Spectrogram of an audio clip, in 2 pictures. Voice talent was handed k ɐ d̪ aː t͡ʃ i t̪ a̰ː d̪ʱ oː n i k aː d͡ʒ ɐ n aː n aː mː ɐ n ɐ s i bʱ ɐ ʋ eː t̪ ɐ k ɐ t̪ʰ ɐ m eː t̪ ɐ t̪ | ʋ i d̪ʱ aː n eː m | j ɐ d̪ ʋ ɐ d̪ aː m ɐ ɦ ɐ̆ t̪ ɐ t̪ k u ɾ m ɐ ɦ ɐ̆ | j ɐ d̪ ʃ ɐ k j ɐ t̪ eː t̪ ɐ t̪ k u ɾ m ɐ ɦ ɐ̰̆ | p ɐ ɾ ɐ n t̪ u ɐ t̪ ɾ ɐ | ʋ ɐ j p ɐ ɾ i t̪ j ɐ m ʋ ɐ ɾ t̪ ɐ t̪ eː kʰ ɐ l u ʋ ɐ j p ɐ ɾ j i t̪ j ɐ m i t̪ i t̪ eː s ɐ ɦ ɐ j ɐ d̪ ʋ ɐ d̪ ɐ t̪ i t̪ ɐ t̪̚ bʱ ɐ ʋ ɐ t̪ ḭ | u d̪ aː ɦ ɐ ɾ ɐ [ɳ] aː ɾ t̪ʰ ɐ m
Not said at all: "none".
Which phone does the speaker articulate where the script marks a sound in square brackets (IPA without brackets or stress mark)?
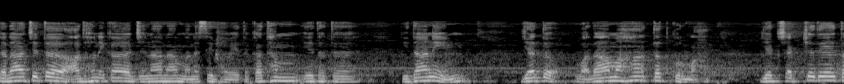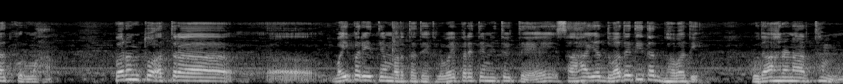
ɳ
